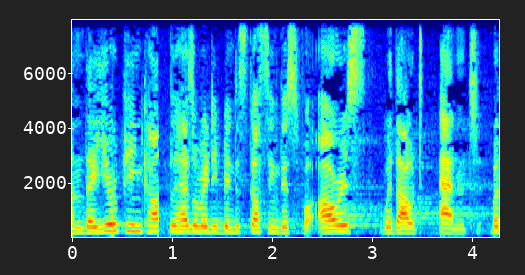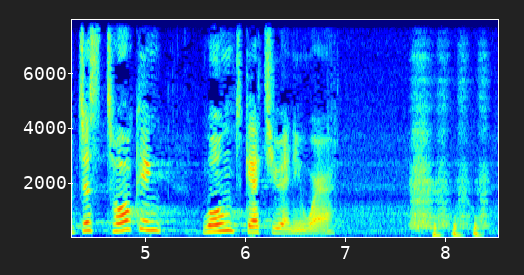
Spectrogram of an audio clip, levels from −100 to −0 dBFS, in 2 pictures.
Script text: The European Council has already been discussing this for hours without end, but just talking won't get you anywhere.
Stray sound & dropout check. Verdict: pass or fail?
fail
